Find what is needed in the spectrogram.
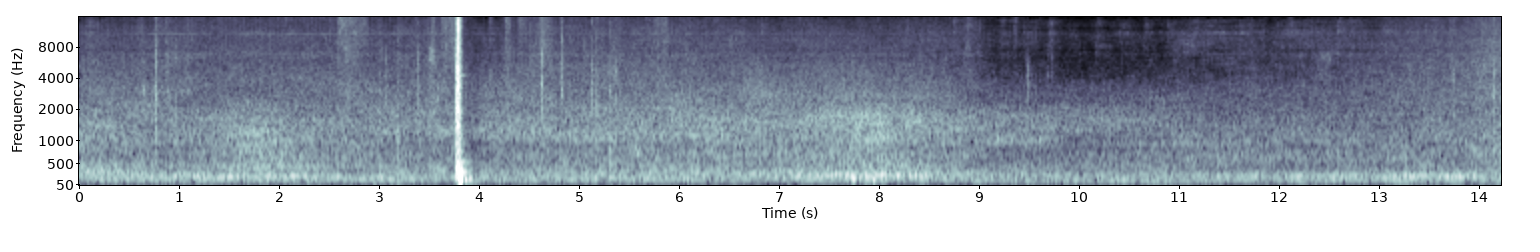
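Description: Low steady background noise inside a parked car's cabin, with one sharp knock about four seconds in.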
